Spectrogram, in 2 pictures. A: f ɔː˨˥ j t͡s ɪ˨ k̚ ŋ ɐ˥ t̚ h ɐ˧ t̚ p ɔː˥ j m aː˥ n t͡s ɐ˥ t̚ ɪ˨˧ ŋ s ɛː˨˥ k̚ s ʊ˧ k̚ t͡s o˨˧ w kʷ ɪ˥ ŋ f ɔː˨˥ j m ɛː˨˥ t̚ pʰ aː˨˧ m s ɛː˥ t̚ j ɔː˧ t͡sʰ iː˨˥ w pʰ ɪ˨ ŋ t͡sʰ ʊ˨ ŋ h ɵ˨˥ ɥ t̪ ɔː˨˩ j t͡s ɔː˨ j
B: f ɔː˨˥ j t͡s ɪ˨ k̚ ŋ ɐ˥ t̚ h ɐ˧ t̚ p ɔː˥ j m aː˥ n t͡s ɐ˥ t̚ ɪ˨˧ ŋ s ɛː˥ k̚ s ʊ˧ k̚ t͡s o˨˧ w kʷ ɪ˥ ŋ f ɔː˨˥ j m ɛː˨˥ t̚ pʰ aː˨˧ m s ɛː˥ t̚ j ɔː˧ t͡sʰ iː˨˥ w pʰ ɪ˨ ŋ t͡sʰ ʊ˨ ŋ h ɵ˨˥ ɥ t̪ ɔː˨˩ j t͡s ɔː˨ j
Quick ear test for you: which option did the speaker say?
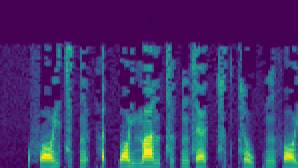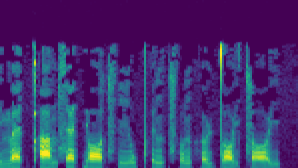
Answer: A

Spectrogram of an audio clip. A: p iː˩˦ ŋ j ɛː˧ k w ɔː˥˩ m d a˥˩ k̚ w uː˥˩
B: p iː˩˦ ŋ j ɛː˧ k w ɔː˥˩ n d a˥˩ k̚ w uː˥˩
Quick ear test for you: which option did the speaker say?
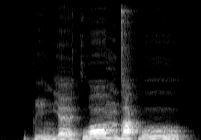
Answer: A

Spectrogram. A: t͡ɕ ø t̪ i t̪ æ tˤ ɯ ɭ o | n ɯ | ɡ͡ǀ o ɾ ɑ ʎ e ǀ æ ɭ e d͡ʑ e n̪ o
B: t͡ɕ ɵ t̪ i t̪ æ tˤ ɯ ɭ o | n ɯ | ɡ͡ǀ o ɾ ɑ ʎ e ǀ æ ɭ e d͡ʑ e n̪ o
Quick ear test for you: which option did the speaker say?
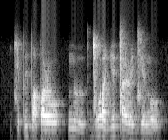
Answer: A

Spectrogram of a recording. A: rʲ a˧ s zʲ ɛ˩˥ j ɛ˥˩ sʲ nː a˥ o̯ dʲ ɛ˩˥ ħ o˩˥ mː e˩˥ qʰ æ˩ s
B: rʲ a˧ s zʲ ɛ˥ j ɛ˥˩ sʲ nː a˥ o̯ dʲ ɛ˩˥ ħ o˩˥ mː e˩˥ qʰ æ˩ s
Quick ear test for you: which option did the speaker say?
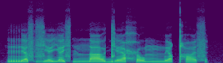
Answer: A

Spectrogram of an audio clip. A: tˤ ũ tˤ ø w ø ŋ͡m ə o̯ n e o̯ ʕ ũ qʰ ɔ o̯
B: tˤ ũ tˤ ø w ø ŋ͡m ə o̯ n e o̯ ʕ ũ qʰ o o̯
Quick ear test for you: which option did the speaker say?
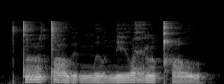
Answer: A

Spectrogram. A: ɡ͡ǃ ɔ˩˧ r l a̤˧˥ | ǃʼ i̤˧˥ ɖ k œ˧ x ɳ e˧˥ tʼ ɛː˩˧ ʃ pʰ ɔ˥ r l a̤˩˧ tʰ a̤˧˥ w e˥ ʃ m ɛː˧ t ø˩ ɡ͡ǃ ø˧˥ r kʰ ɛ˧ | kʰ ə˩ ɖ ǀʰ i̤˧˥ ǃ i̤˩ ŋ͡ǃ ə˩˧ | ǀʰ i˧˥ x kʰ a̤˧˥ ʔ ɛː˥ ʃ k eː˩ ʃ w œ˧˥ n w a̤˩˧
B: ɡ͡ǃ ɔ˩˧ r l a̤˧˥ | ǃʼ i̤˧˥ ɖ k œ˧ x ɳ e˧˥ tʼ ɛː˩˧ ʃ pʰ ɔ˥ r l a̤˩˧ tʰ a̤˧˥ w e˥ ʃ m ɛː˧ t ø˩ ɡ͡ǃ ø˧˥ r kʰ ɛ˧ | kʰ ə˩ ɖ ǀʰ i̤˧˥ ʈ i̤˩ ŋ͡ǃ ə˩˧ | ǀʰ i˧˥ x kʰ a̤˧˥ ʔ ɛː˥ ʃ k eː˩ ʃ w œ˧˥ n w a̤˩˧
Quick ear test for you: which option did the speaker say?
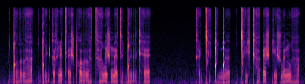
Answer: A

